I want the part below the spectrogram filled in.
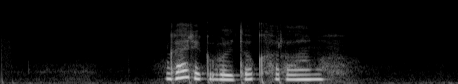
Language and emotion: Russian, sad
